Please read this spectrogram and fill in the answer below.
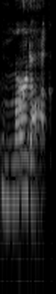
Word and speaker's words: Murdaugh: still trying to figure out about this Alec Murdock situation it's actually the correct pronunciation which is hard to reconcile with the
